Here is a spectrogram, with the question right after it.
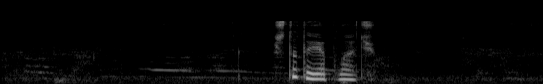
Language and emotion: Russian, sad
